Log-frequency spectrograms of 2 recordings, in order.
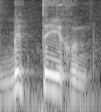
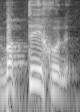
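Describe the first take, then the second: First: The first vowel is an 'i' sound. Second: The first vowel is an 'a' sound. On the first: The speaker calls it right. "it's bittikhun. ... the bar's got a kasra" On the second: The speaker calls it wrong. "It says battikhun. It's not"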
